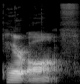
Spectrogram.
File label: "pair off", English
